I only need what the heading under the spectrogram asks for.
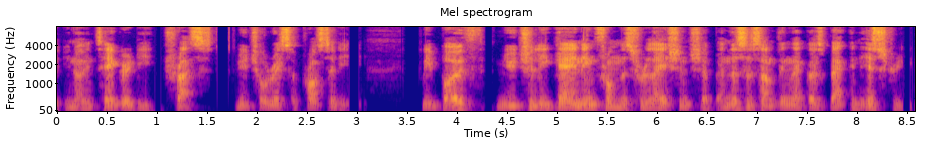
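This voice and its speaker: A man's voice: low voice, fairly bright tone, husky, low-quality recording. A man with an English South African accent, a family insurance broker speaking thoughtfully in an interview and often repeating words as he builds his point. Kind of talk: interview conversation.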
